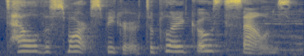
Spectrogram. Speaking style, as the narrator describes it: Mariella jumped to her feet and cried

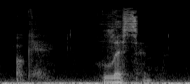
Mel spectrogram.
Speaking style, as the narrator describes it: Leo whispered

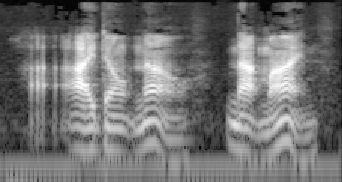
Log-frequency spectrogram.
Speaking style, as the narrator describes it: could hardly utter a word, and only stammered

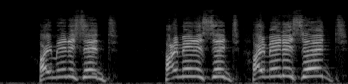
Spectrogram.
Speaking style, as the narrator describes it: Cleary, who was weeping during the judge's remarks, cried

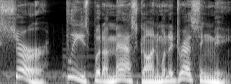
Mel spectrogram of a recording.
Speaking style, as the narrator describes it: sternly told me

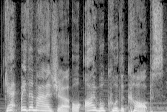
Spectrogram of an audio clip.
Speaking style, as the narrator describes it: this 35-year-old woman scream

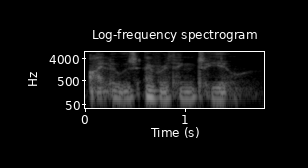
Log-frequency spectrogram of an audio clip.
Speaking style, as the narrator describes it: he whispered to the ocean

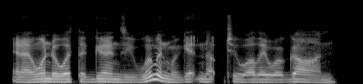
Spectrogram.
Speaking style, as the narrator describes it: he snorted

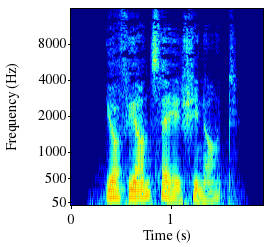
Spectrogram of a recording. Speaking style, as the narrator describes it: purred

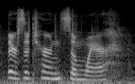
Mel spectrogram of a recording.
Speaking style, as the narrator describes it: Minnie gasped, still purging her lungs of putrid air

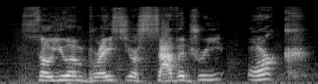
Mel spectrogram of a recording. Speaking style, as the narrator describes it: he snarls and says

